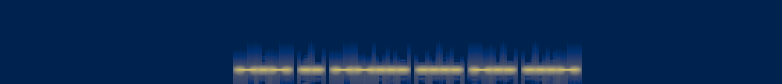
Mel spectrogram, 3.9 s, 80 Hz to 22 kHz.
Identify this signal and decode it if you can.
Morse code, heard as a keyed tone, about 44 wpm, 700 Hz. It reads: KI7HDV
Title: USA Call Signs - 6x Character Spacing - 45wpm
